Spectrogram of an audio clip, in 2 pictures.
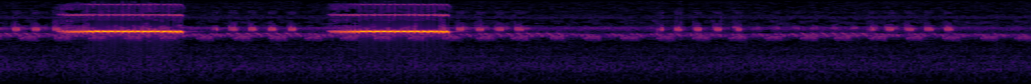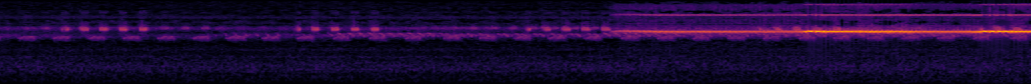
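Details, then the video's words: High rapid insect chirps pulse steadily throughout, broken by loud, sustained shrill trills lasting about a second each, then a longer ringing trill near the end. "the sound of insects"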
